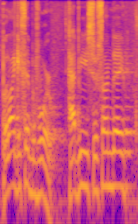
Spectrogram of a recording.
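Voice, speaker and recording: A man with a hoarse, nearly lost voice, casually addressing viewers as a video host. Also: fairly high pitch, fairly even intonation, fast talker, dark tone, a little hiss or hum, low-quality recording. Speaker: host of a hunting video channel.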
